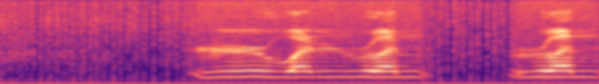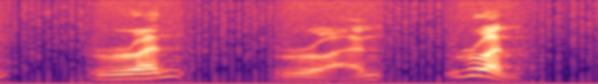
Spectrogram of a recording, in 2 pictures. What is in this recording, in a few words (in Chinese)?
"run", Chinese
